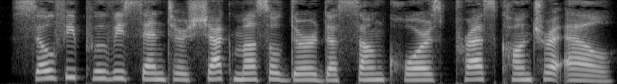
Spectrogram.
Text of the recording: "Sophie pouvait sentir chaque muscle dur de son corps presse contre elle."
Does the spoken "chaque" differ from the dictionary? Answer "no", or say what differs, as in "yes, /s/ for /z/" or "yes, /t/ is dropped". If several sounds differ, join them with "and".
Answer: yes, /ʃ/ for /tʃ/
